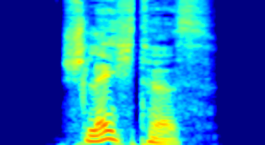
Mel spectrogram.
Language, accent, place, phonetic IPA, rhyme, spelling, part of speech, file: German, Germany, Berlin, [ˈʃlɛçtəs], -ɛçtəs, schlechtes, adjective, De-schlechtes.ogg
- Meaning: strong/mixed nominative/accusative neuter singular of schlecht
